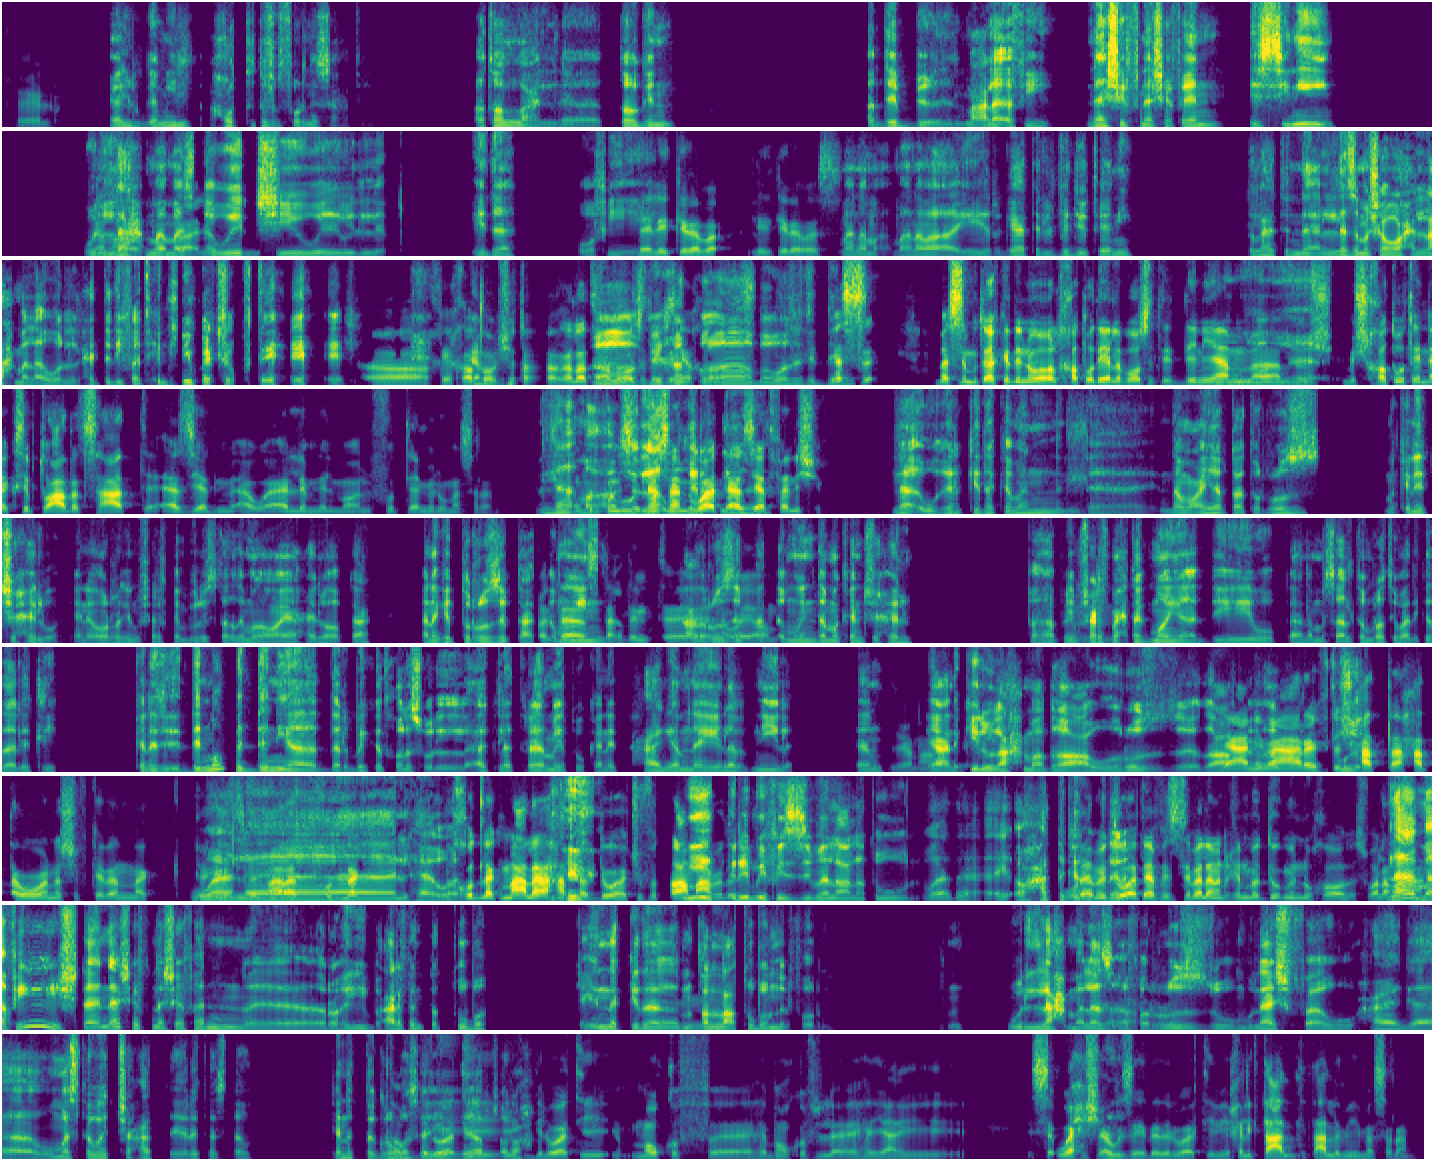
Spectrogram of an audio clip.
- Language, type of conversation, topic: Arabic, podcast, احكيلي عن مرّة فشلتي في الطبخ واتعلّمتي منها إيه؟
- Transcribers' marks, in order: tapping; tsk; laughing while speaking: "فاتتني ما شُفتهاش"; laugh; other street noise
